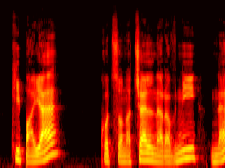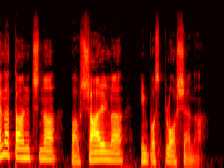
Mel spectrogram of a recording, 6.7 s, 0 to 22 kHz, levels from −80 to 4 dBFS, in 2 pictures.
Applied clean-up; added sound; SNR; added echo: none; none; none; none.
